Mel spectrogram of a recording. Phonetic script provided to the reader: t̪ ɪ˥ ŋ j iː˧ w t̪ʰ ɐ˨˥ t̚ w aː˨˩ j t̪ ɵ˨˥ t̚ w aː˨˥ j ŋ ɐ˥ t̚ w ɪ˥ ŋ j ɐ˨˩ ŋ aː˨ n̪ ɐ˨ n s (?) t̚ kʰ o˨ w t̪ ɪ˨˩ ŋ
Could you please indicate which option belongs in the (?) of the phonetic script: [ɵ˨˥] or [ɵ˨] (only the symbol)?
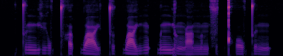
ɵ˨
